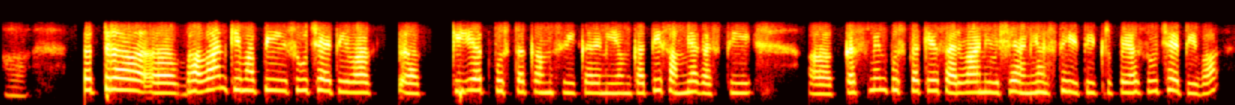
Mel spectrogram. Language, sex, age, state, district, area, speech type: Sanskrit, female, 18-30, Karnataka, Shimoga, urban, conversation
